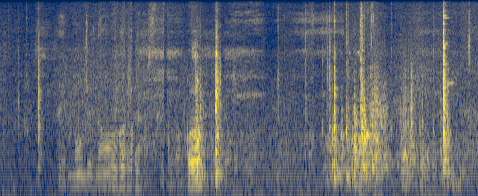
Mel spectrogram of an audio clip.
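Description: Men call out to each other outdoors.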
